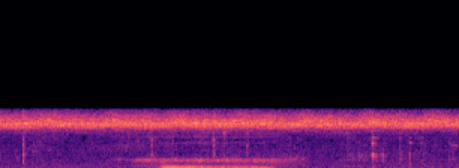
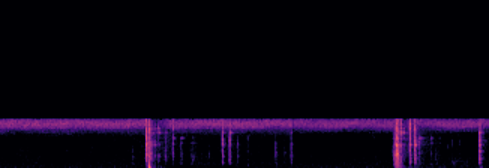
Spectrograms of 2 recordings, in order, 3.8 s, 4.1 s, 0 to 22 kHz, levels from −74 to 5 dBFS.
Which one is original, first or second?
second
